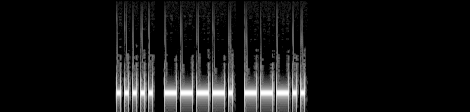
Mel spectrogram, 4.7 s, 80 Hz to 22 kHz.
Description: Morse code, heard as a keyed tone, about 30 wpm, 700 Hz. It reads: 598
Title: Numbers - 3-Digit 30wpm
